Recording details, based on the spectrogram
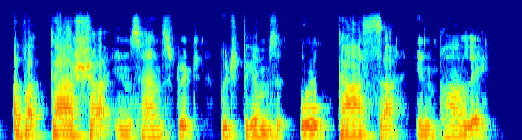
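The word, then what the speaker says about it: okāsa: Sometimes the ava in Pali as a prefix is softened or lenited to o, so okasa.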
